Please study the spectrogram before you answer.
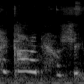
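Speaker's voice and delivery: very high strained squeal of refusal; mock scream, pitch shot way up; retold screaming. Screaming back at him in the argument, high mock scream. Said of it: "we screaming at each other".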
